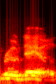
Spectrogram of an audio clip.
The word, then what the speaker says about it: Rodeo: yeah no i'm not i'm not going to say it rodeo this is america we're going to use the american pronunciation beverly hills luxury retail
